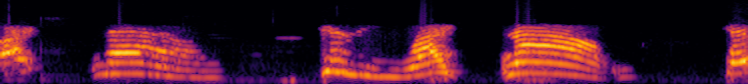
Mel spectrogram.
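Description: A cat meows repeatedly, several loud, drawn-out wavering cries separated by brief pauses, with no one speaking.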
